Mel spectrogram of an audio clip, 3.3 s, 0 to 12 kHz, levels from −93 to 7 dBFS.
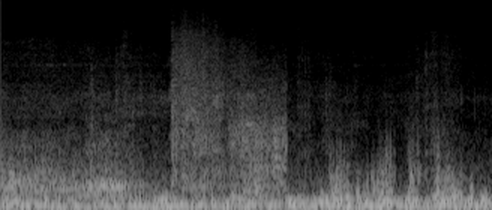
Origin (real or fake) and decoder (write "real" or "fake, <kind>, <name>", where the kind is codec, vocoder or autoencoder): real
